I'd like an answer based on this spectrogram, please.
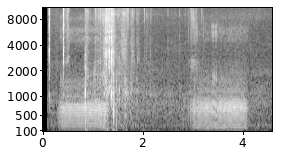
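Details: Sleeping 11-week-old French Bulldog puppy snoring: two drawn-out, buzzy, nasal snores about a second long each, separated by a quiet pause, with a few brief rustling clicks.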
